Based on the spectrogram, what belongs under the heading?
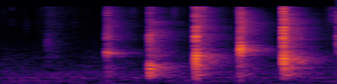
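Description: Quick, even hand claps, five sharp bright smacks in a steady rhythm with another just beginning at the end, following a short quiet lead-in, with no talking.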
